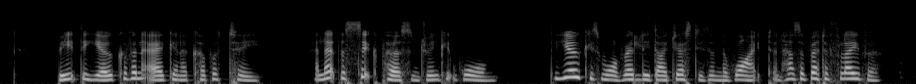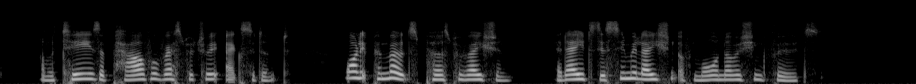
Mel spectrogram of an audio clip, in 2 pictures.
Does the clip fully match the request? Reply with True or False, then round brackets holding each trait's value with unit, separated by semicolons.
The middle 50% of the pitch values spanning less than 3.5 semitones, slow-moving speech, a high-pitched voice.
False (3.1 semitones; 175 wpm; 220 Hz)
